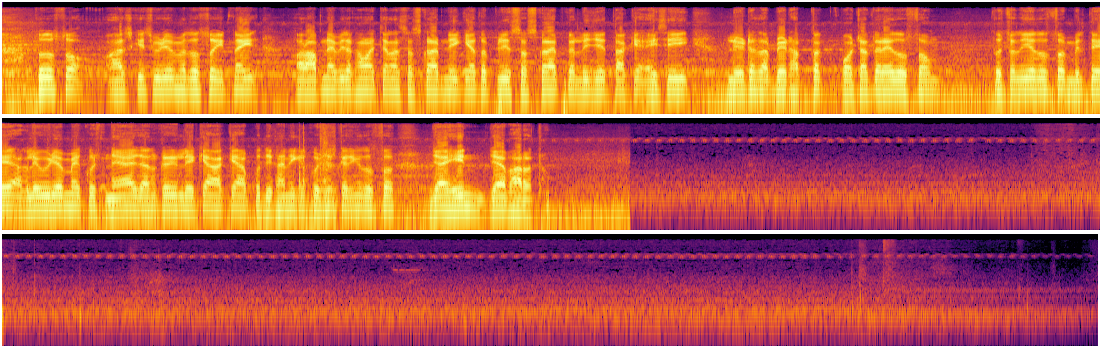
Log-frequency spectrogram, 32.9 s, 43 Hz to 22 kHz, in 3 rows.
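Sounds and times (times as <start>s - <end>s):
cricket chirping: 0.0s - 32.9s.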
